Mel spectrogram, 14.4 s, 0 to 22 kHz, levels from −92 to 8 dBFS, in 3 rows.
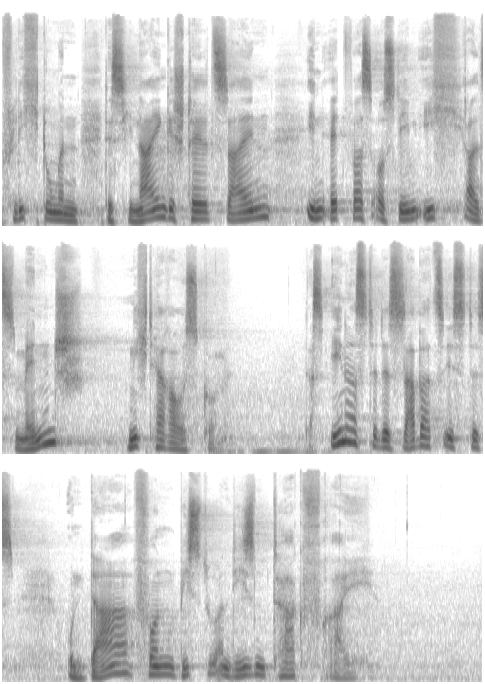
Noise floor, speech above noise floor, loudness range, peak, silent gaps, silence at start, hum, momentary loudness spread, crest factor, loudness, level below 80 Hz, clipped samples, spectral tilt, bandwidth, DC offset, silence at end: -62 dBFS; 30 dB; 3 LU; -16 dBFS; none; 0 s; none; 11 LU; 18 dB; -31 LUFS; -60 dBFS; under 0.1%; -3.5 dB/octave; 17.5 kHz; under 0.1%; 1.1 s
